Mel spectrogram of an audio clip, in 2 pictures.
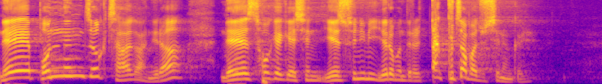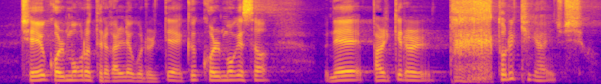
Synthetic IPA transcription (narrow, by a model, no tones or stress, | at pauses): ne̞ponːɯnd͡ʑʌk̚t͡ɕaɡaːɲiɾane̞sʰoɡe̞ɡe̞ɕʰinje̞sʰuɲimijʌɾʌbundɯɾɯɭt͈ak̚put͡ɕ͈abad͡ʑuɕʰinɯnɡʌe | t͡ɕejukoɭmoɡɯɾotɯɾʌɣaʎːʌɡoɾɯɭt͈e̞kɯkoɭmoɡe̞sʰʌ | ne̞paɭk͈iɾɯɭtatoɾɯkʰiɡe̞ɦajʌ̰d͡ʑu̥ɕʰi̥ɡ̥o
